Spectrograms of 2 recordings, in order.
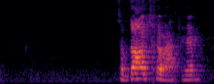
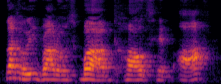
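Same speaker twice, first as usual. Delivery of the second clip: normal talking voice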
